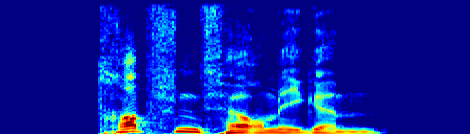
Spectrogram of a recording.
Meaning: strong dative masculine/neuter singular of tropfenförmig
- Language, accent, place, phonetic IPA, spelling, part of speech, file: German, Germany, Berlin, [ˈtʁɔp͡fn̩ˌfœʁmɪɡəm], tropfenförmigem, adjective, De-tropfenförmigem.ogg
